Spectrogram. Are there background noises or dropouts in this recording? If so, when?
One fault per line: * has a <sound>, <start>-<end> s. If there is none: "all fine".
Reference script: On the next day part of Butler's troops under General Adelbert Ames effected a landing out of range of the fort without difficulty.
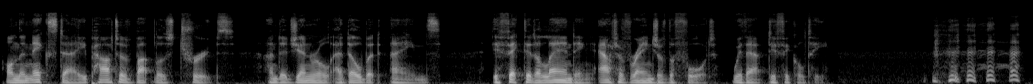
* has a laugh, 9.2-10.2 s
